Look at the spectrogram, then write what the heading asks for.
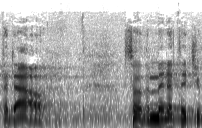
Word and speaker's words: Tao: as I've been researching Taoism which is spelled t AO is Mt AO the Dow the word Dow is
